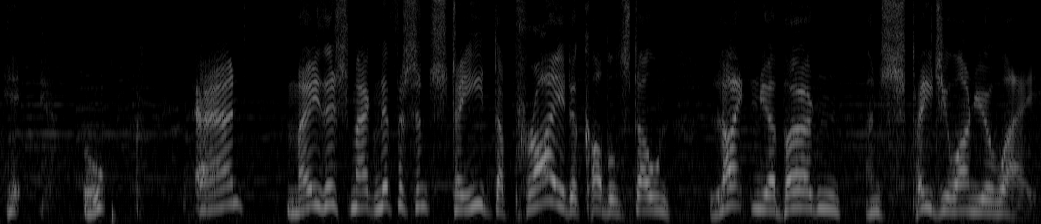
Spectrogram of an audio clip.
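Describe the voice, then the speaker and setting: A folksy village elder from a fantasy game, jovial and a touch scheming. The voice sits high and moves at a leisurely pace, with theatrical wheedling and faint music underneath. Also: male voice, lively intonation, slow, bright, forceful tone, exaggerated voice. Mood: jovial, grand. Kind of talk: scripted video game voice acting.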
